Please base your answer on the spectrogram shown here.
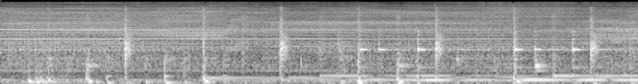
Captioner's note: shaver whirring; bright music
